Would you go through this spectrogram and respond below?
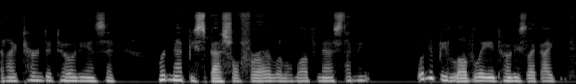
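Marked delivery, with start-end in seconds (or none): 1.6-4.9 put-on deadpan delivery, lower pitch, quieter. Retelling a remark to a companion during a salesman's pitch, put-on deadpan delivery. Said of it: "We played the whole thing completely straight-faced, deadpan".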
